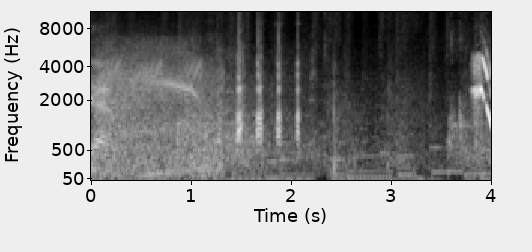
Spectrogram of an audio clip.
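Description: Edited-in sound effects: a loud electric zap-like whoosh with a falling tone in the first second, a few sharp clicks about a second and a half in, and a fast-falling whistle-like glide near the end.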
